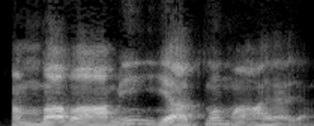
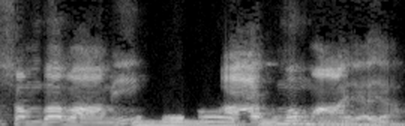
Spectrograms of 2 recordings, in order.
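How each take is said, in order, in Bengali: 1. শব্দগুলো একসাথে চলে, মাঝে y ধ্বনি যুক্ত হয়। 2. প্রতিটি শব্দ আলাদা করে উচ্চারণ করা হয়, জুড়ে যায় না। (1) "যখন আমরা একসাথে পড়বো ... উচ্চারণটা এইভাবে চলে আসবে" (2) "ভেঙে ভেঙে যখন পড়ছি"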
